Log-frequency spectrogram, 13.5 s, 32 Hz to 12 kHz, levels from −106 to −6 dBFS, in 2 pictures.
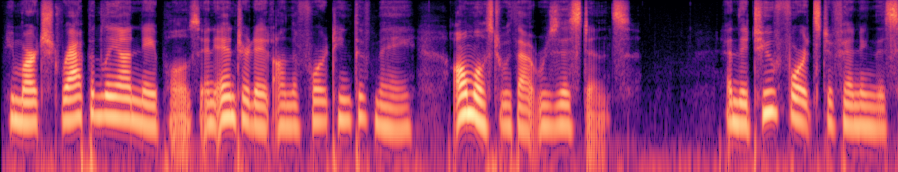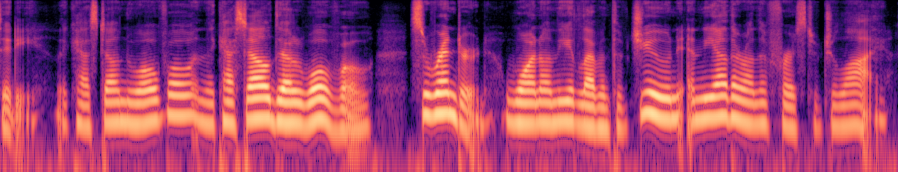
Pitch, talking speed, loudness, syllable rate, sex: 180 Hz, 205 wpm, -20 LUFS, 6.1 syllables/s, female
